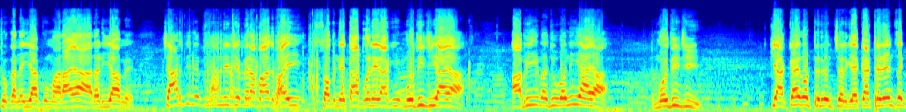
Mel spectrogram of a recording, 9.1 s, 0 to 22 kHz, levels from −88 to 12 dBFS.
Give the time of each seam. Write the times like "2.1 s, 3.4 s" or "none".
2.1 s

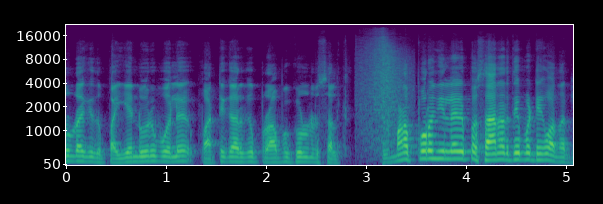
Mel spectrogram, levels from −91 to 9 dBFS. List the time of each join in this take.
3.2 s

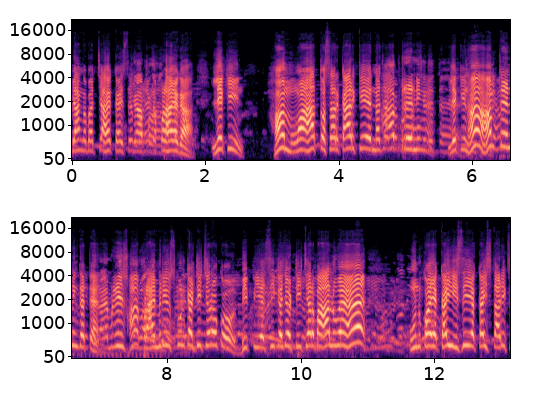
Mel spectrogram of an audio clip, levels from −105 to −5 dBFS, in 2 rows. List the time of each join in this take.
none

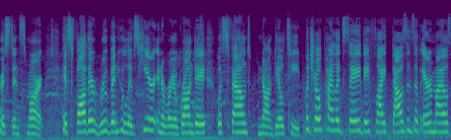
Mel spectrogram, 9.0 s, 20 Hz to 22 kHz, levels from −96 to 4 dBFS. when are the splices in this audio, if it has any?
6.0 s

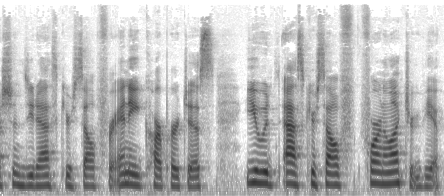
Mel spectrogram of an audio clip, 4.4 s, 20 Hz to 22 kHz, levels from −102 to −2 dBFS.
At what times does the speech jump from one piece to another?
3.6 s

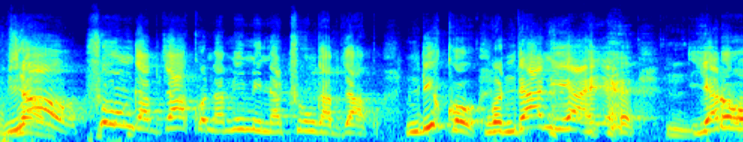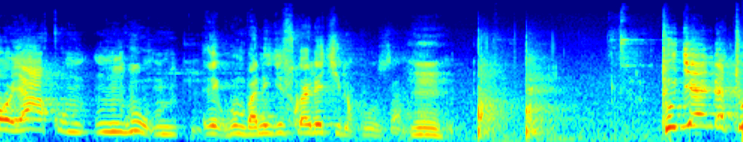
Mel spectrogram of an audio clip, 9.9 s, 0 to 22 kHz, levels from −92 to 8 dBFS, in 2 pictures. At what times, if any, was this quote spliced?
none

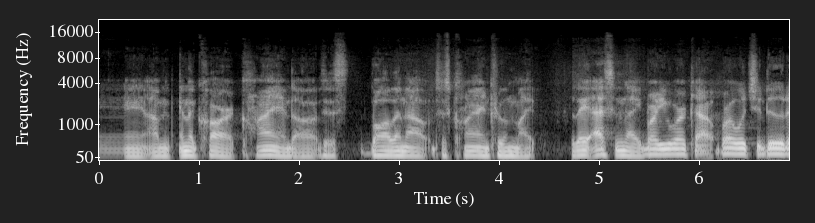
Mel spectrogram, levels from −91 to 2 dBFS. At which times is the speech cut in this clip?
4.7 s

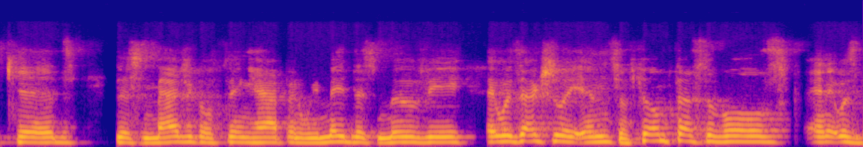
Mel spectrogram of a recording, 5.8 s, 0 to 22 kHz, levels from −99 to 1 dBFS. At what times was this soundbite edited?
3.2 s, 4.1 s

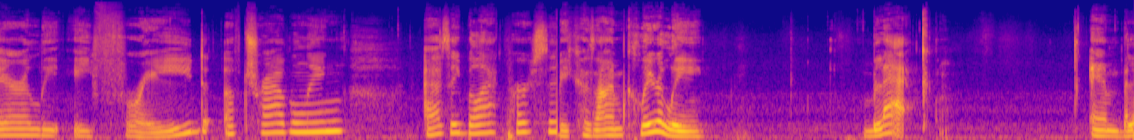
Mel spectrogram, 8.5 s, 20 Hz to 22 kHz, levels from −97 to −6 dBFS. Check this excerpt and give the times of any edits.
4.2 s

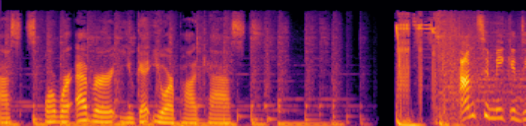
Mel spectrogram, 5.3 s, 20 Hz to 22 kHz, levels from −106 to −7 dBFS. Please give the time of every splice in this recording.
3.8 s

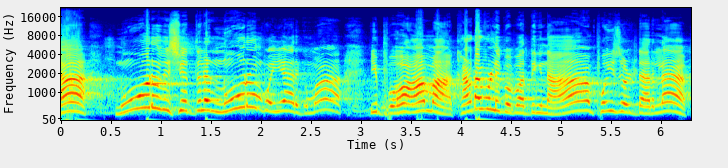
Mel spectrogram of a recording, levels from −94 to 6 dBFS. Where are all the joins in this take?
none

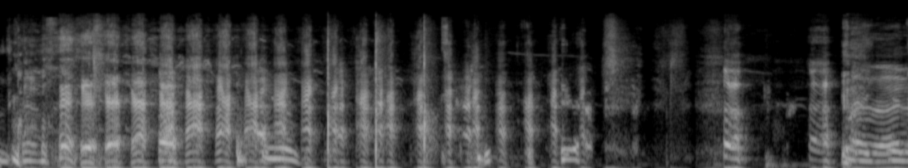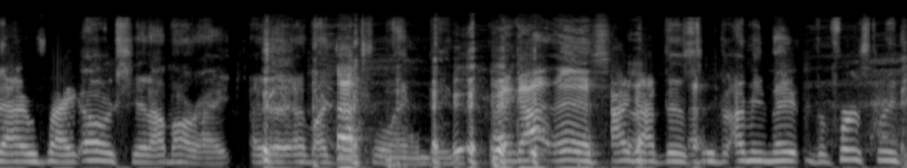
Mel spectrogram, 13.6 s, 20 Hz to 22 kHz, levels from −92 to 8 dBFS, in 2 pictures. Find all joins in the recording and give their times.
11.4 s

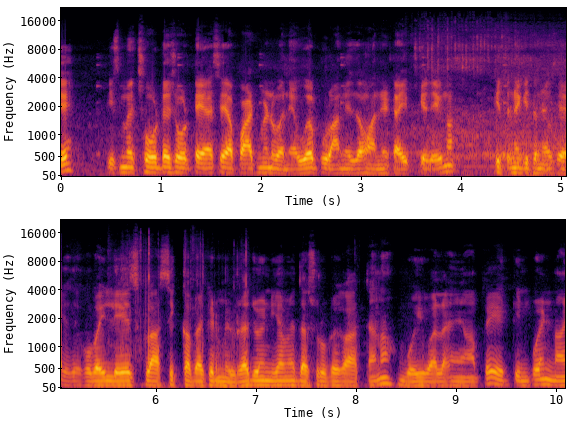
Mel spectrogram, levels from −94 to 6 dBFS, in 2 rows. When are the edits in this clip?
5.0 s

